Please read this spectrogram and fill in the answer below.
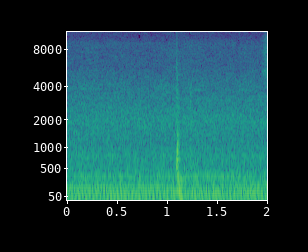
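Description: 2004 Honda Accord's engine idling steadily, heard from inside the cabin, running on its newly replaced ECU with the matched key accepted by the immobilizer. A single short click about a second in.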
